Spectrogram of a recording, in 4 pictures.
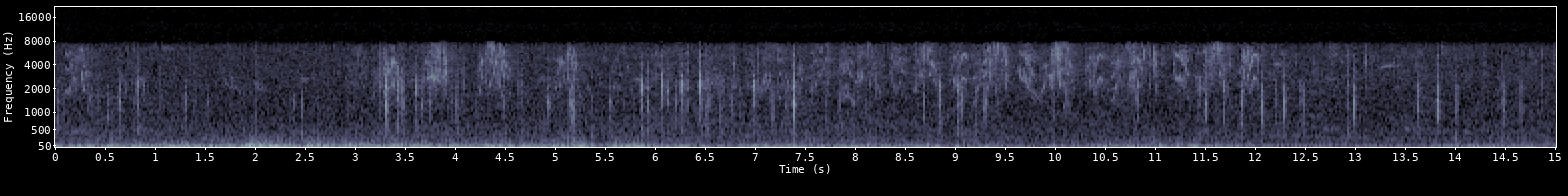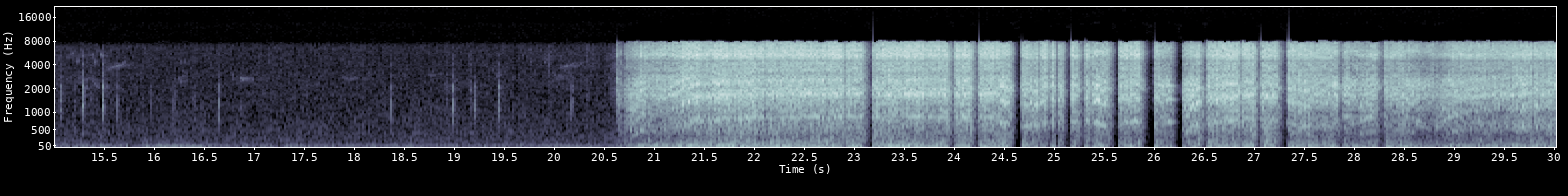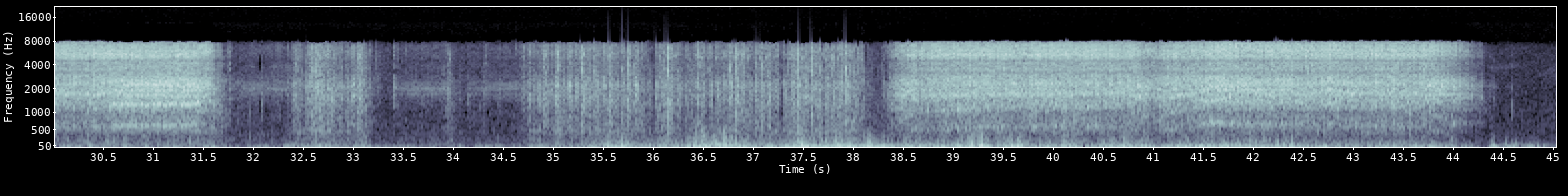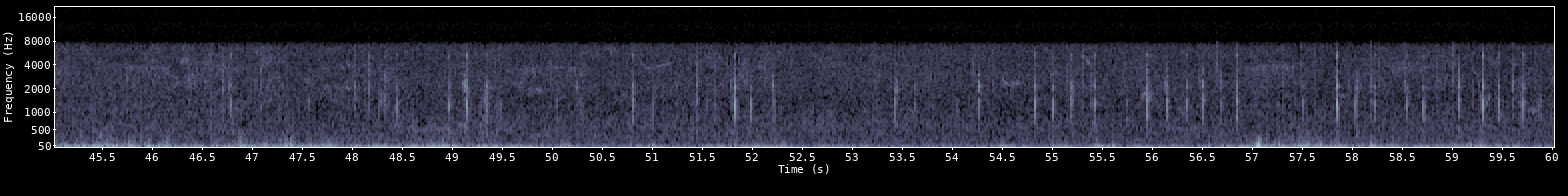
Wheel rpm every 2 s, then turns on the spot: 0, 0, 0, 0, 0, 0, 0, 0, 0, 0, 30, 220, 220, 150, 110, 150, 60, 20, 40, 90, 150, 150, 20, 0, 0, 0, 0, 0, 0, 0.
32-38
